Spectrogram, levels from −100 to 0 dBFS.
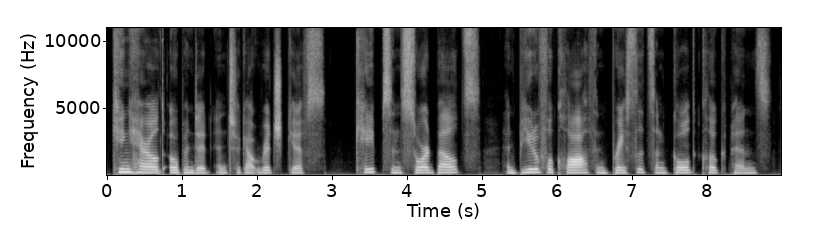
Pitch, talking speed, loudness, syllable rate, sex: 200 Hz, 140 wpm, -19 LUFS, 3.8 syllables/s, female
